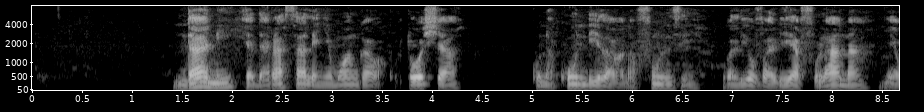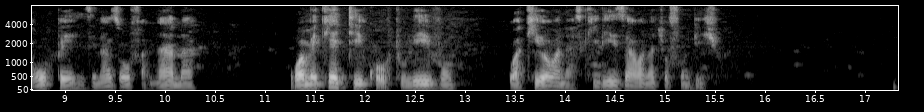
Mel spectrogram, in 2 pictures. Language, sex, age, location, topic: Swahili, male, 25-35, Dar es Salaam, education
